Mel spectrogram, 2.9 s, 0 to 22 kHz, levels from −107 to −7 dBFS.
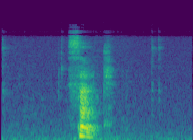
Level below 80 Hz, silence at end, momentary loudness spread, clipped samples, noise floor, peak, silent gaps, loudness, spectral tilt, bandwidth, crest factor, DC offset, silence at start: -56 dBFS; 1.25 s; 21 LU; under 0.1%; -56 dBFS; -4 dBFS; none; -22 LUFS; -5.5 dB/octave; 9.4 kHz; 24 dB; under 0.1%; 1.05 s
